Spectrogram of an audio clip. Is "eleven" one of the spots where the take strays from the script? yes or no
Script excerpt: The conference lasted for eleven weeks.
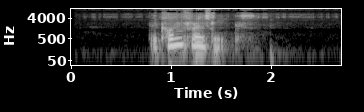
yes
